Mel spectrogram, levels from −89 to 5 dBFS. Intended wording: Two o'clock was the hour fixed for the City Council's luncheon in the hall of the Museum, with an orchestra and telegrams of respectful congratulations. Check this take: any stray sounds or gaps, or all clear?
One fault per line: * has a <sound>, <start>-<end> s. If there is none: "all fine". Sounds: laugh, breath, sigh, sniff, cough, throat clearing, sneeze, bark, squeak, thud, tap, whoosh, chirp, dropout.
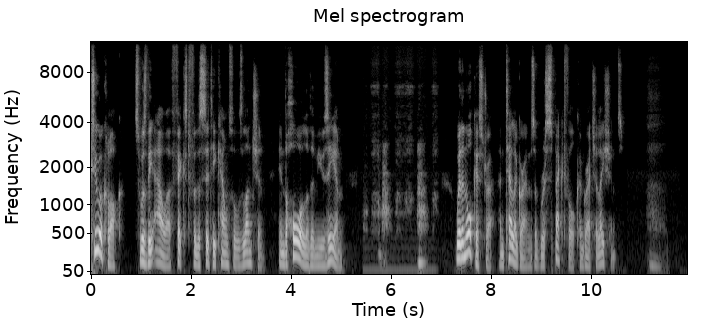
* has a sniff, 5.4-7.0 s
* has a breath, 11.1-11.6 s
